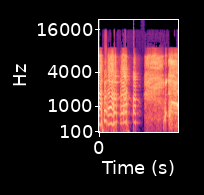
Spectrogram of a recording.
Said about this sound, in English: And as I start coughing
